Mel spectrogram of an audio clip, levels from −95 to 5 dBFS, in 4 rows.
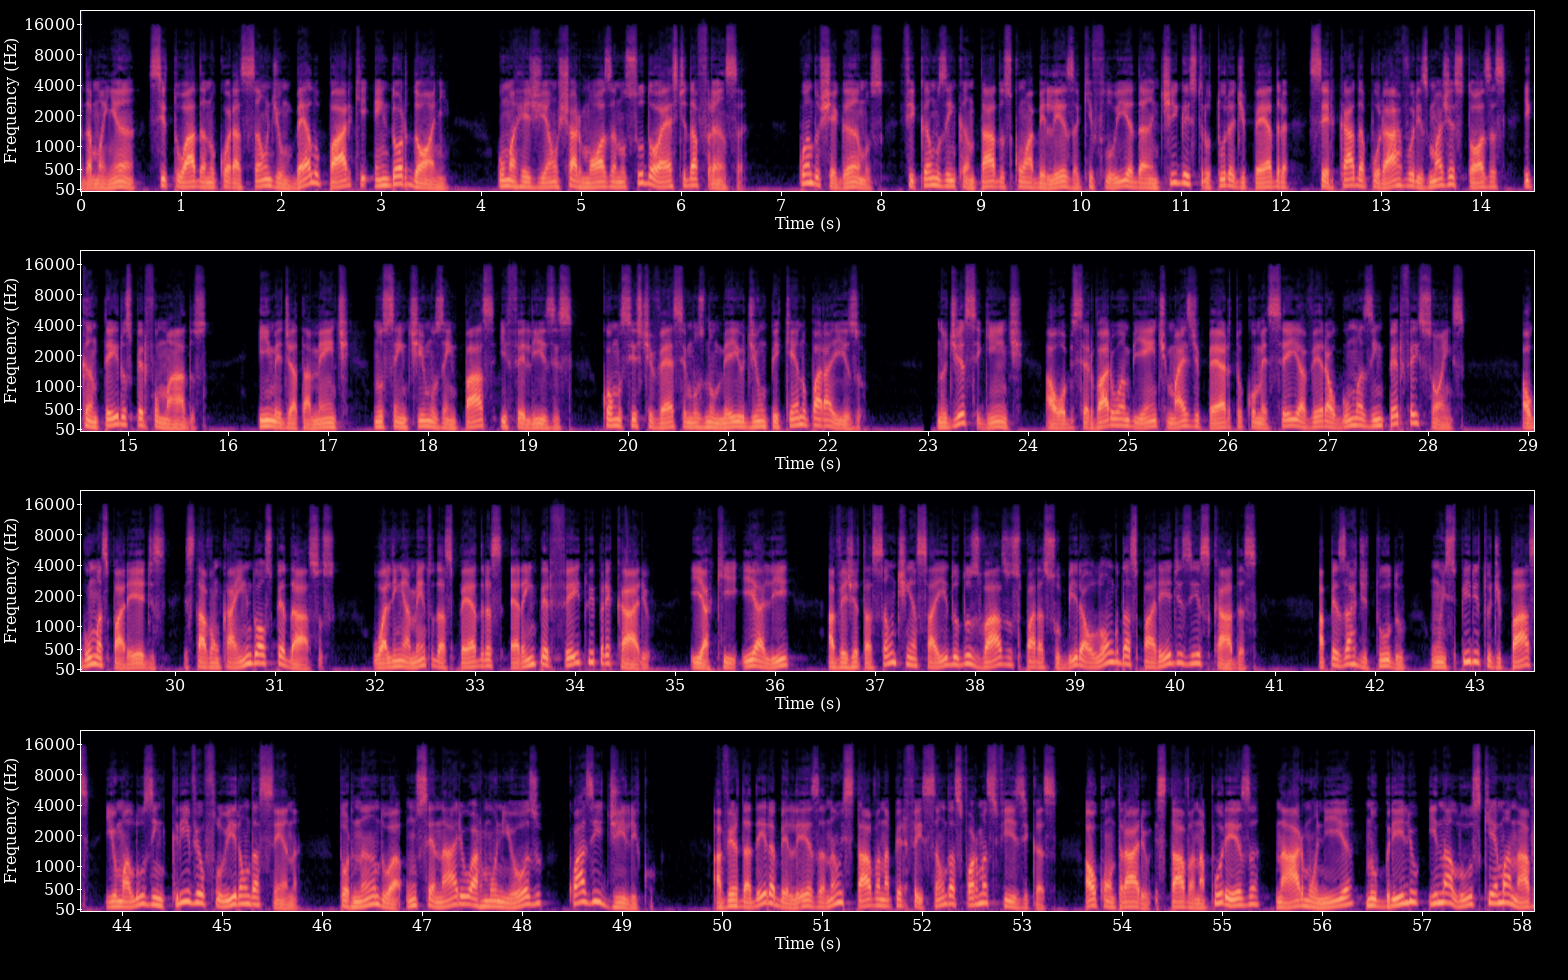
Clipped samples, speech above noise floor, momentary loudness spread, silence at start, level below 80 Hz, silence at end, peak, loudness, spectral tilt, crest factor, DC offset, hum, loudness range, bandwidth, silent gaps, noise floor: under 0.1%; 38 dB; 7 LU; 0 s; -42 dBFS; 0 s; -4 dBFS; -21 LUFS; -6 dB/octave; 18 dB; under 0.1%; none; 3 LU; 15.5 kHz; 22.96-23.02 s; -58 dBFS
